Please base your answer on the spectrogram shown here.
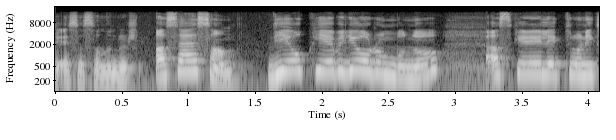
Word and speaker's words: ASELSAN: Aselsan diye okuyabiliyorum bunu. Askeri elektronik sanayi tabii ki bu. Ama bunu bilmene gerek yok. Kuruluşu da birazcık farklı çünkü. Aselsan diye okuyabiliyorsam ASELSAN dememe gerek yok.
